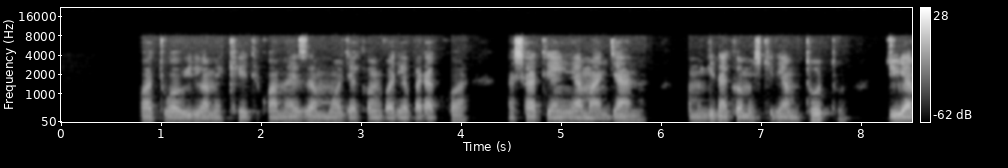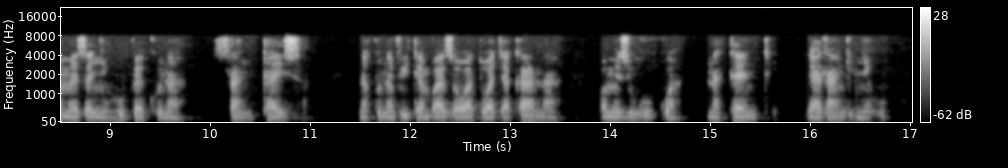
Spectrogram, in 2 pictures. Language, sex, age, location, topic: Swahili, male, 25-35, Kisii, health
